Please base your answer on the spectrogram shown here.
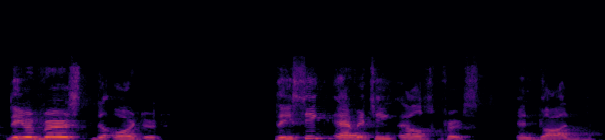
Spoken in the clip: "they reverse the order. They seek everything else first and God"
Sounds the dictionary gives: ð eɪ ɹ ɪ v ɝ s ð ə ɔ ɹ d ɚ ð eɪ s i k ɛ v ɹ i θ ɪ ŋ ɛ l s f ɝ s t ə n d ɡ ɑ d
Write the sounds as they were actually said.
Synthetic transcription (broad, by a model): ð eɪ ɹ ɪ v ɝ s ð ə ɔ ɹ d ɚ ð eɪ s i k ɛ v ɹ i t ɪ ŋ ɛ l s f ɝ s t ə n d ɡ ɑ d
